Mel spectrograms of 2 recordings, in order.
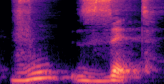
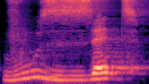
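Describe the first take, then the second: First: Soft, lower "Vous êtes" linked as vou-zêtes; quiet liaison Z in vous êtes. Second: "Vous êtes" linked as vou-zêtes; liaison Z in vous êtes. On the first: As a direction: murmur "Vous êtes" with a clear Z link. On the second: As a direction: sound the S of "Vous" as a Z before "êtes". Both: Shown as a demonstration. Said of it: "je le prononce Z".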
